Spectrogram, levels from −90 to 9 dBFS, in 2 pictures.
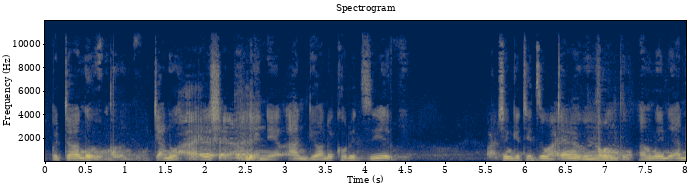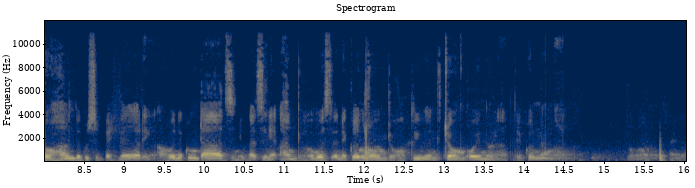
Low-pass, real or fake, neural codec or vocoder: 10.8 kHz; fake; codec, 24 kHz, 0.9 kbps, WavTokenizer, medium speech release version 1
